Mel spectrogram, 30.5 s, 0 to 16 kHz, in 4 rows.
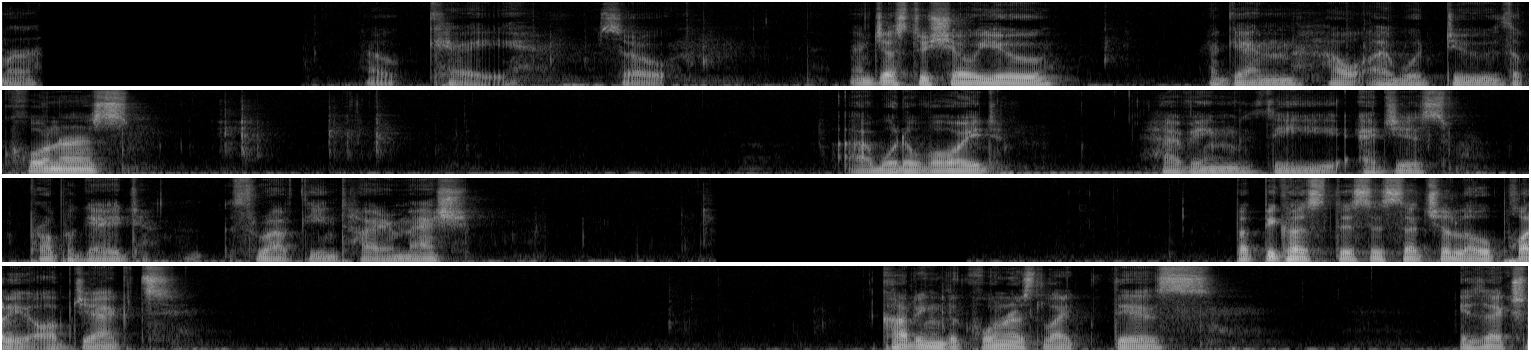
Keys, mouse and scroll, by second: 1.3 click, 2.5 alt+shift+click, 3.2 alt+shift+click, 3.7 click, 4.6 click, 5.3 shift+click, 6.3 alt+shift+click, 7.2 alt+click, 8.7-9.4 typing, 10.5 click, 11.7 <, 13.3 click, 16.0 alt+right click, 17.3 alt+click, 18.8 k, 18.9 k, 20.5 click, 24.0 click, 26.4 alt+click, 27.4 Tab, 27.5 w, 28.7 typing, 29.9 click, 30.3 shift+..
